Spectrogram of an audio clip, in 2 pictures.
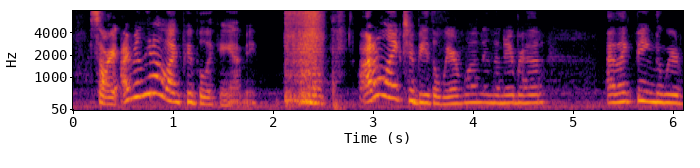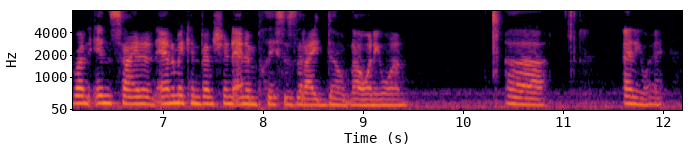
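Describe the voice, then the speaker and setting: A woman's fairly high, somewhat breathy voice at a fairly quick pace, with long, frequent pauses and ordinary pitch variation. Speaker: cosplay content creator. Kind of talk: casual Q&A vlog. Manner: fast; rambling, filler-heavy.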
